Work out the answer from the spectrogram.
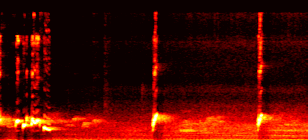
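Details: A Red-whiskered bulbul, excited and singing clearly, gives a quick warbled phrase followed by two isolated sharp notes. A steady low hum sits in the background.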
